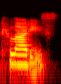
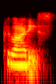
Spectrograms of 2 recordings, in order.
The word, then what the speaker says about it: Pilates: I try doing and then pronunciation of word pilaris so it's pronounced as pilis so e is like like we stretch it Pilates oh Pilates M okay very nice good job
